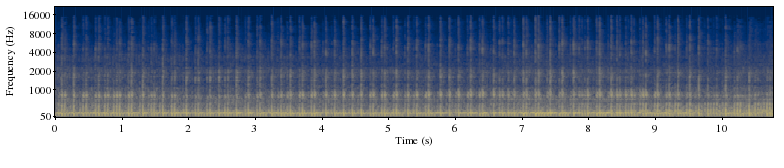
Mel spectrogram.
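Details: Suzuki Satria Hiu two-stroke motorcycle after engine rebuild, carb refitted, previously very noisy, now idling with a quick, even crackle and light throttle blips, running smoothly.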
